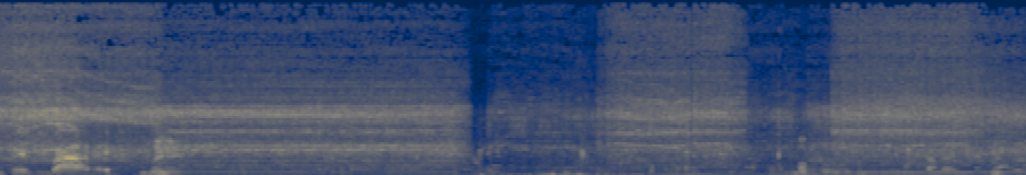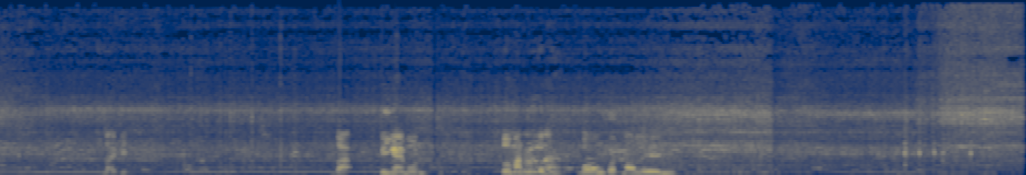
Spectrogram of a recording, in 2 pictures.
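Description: A toy excavator's electric motor whines steadily.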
